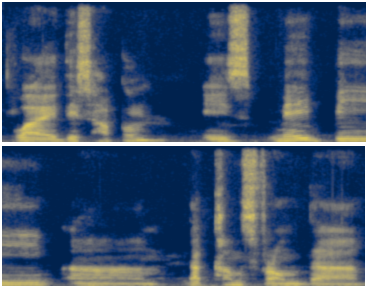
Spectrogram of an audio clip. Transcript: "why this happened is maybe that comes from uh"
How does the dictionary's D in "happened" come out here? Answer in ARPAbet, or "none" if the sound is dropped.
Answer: none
